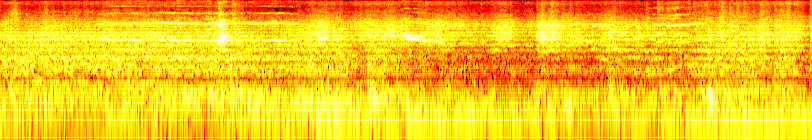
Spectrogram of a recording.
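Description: A train moving along the track, its steel wheels squealing over a steady low drone. There is a sharp clank about two seconds in and another near the end.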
